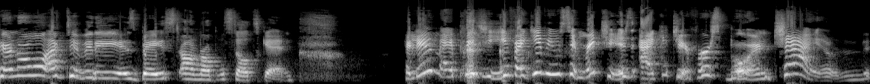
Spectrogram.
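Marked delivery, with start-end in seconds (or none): 4.0-8.7 storybook imp character voice. Mocking a movie's plot to a co-host, doing a Rumpelstiltskin impression. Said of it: "That was an Aces Rumpelstiltskin impression there".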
